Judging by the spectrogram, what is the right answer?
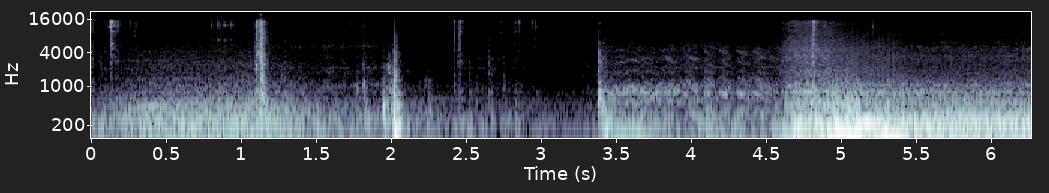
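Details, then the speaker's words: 1986 Mustang GT, fuel-injected daily driver, cold start at about 50 degrees outside: brief cranking, catches quickly and settles into a steady, even idle; clean, healthy cold start. "fuel injection it starts pretty good"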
